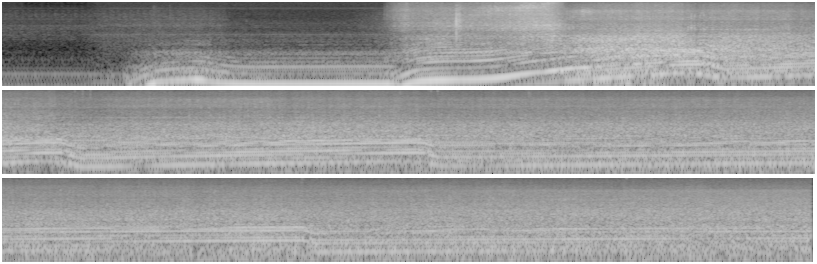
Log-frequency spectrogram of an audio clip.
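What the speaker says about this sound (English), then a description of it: "even in full manual mode, the car will upshift for you at redline" A Kia Stinger GTS engine starts and revs hard, then the car accelerates with rising whine through several gear changes at redline, settling into a steady loud drone.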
